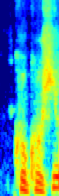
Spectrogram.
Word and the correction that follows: Kikuchi: qui euh, pardon, si je le prononce bien. Kikuchi, ouais.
